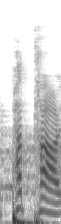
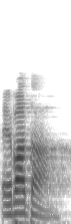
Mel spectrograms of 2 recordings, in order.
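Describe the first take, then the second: First: The second consonant is an aspirated p sound. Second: The second consonant is a soft b sound. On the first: This is the original Aramaic form. "아람어로 에파타" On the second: This is the Korean written form. "이걸 그냥 음력으로 쓰게 되면 에바다"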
